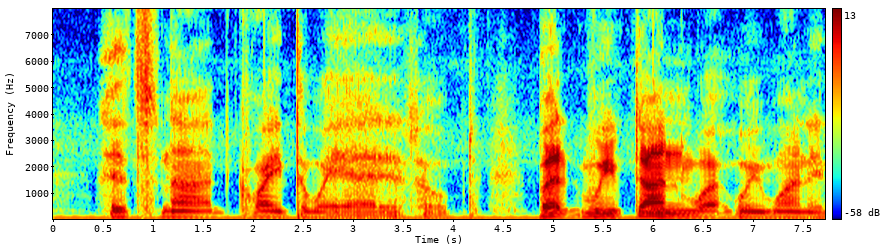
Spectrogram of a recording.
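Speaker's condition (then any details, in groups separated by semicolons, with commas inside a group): ALS; abnormally slow voice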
